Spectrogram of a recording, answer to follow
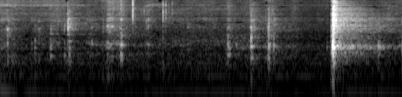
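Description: Plastic case of an Atom WiZ LED downlight driver being handled, with faint small clicks and rattles and one sharp plastic click near the end.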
